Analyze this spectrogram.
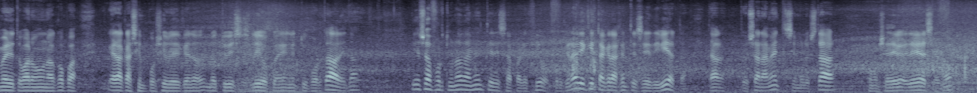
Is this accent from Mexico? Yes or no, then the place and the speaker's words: no; Mieres, Asturias, Spain; now in Gijón, Spain; yo no soy de Gijón, pero aprecio, o sea, señor, por supuesto, de Mieres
